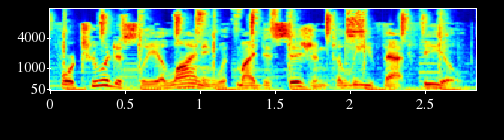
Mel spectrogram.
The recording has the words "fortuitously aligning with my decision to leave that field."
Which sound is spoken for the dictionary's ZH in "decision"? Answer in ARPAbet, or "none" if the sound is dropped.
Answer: ZH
